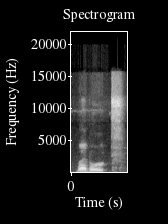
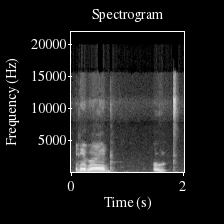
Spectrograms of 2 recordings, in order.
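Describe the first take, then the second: First: Said in the usual way. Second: Loud, high "Rob", a pause, then "Ert"; name split in two. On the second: Real, not acted. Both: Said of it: "why I said Rob, Bert".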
